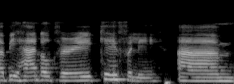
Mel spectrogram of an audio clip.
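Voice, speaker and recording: A South African accent and fairly even intonation. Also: woman. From South Africa, Cape Town area. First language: Afrikaans. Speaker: teacher. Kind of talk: panel discussion. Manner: halting.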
